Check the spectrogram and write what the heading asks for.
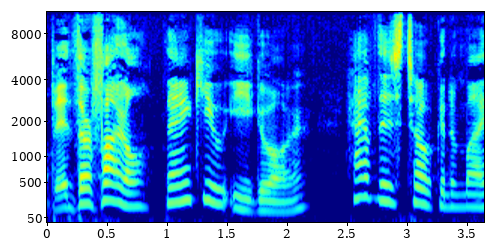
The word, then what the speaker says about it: Igor: are final thank you Igor have this token of my eternal gratitude it's pronounced igore Rich gifts waxs poor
